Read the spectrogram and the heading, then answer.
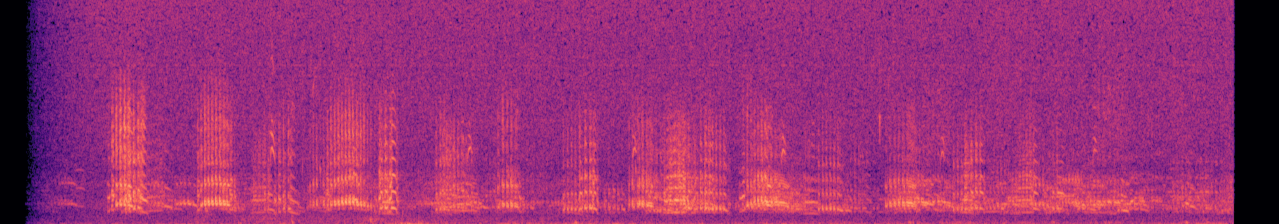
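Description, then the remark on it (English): A large flock of several thousand cranes calling together, a dense, continuous chorus of overlapping trumpeting cries that stays loud and steady throughout, with no voices. “I love the sound of cranes.”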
